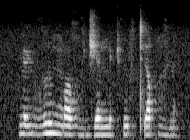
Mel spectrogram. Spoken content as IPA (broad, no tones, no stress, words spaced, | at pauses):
ɳɨɳɔ̤lu ŋɔʁʷa̤ d͡ʒɛŋɛ ʈʰɨftʼʉqʷa̤ɳ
